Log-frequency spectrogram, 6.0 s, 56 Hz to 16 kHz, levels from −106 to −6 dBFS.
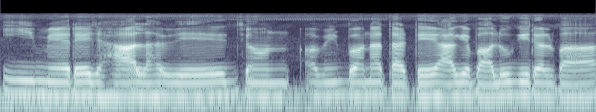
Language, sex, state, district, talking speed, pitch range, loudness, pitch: Bhojpuri, male, Uttar Pradesh, Deoria, 120 wpm, 120-130 Hz, -19 LUFS, 125 Hz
